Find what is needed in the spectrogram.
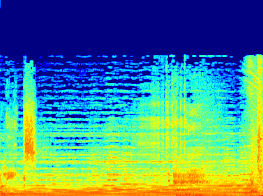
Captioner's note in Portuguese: Grunts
